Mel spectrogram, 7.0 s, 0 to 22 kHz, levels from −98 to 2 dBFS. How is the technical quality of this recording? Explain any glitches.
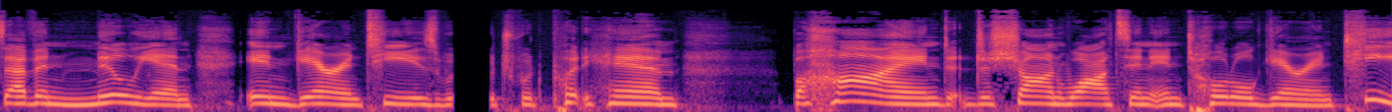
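The recording has one clear glitch: a playback stall from 2.25 to 2.46 s. Just after "million in guarantees", the speech cuts out abruptly and the output goes silent for about 188 ms before resuming with "would put". The likely cause is that the player briefly ran short of buffered data, or its audio thread was held up, so nothing reached the output until it caught up. The result is a hard, unnatural gap in the middle of the phrase rather than a pause.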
